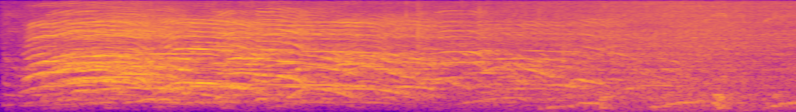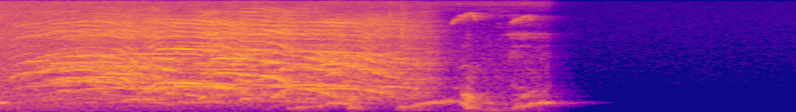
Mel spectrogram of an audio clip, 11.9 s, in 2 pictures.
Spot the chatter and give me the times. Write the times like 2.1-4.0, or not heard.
0.0-9.2.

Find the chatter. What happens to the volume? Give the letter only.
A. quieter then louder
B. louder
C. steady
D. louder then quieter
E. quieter
A.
